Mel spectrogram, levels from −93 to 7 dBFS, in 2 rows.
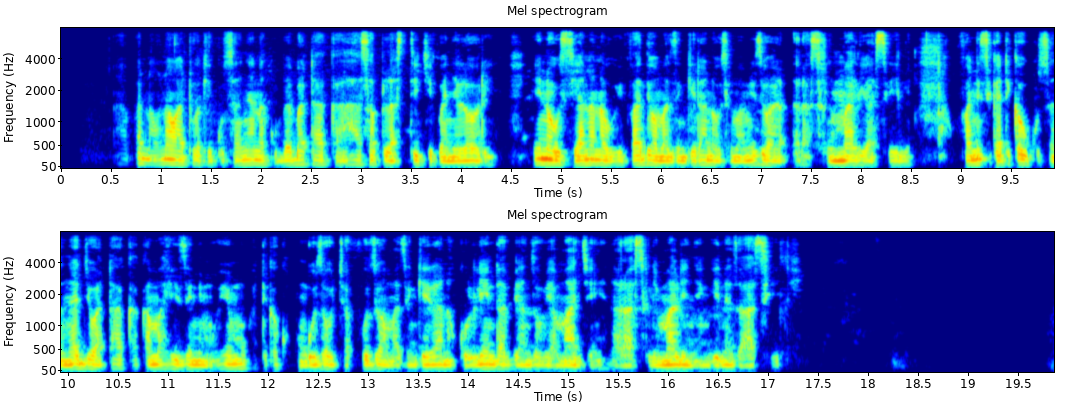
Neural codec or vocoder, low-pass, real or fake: none; 7.2 kHz; real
